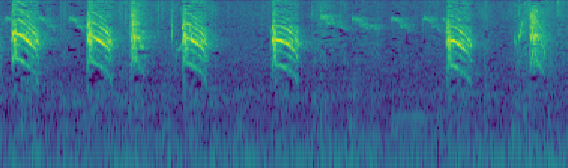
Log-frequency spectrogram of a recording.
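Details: Bar-winged prinia, 'gacor jump shoot' performance: a string of loud, harsh, down-slurred chips, roughly two or three per second, with faint thin whistles in the gaps.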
